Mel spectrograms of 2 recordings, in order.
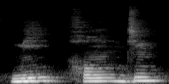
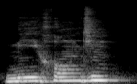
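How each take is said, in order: Both takes have the same delivery.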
